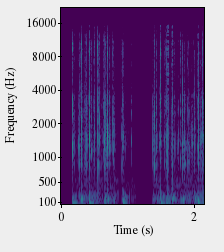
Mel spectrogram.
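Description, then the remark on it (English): Rapid, steady fake computer keyboard typing by a virtual customer service representative, clear and clattering in two bursts separated by a brief pause, with no voices. “It's the most insulting, condescending thing that these virtual customer reps do. It's the fake typing.”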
